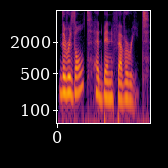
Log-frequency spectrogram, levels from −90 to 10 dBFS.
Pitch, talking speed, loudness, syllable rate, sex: 190 Hz, 160 wpm, -18 LUFS, 5.2 syllables/s, female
